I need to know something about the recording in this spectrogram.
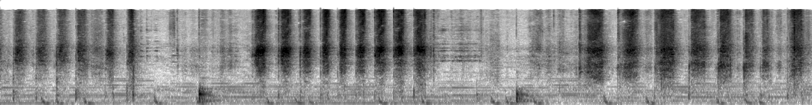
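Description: Super-fine sanding pad rubbed back and forth over a chalk-painted, glazed urn, about four quick strokes a second, in three runs with short pauses between. It is sanding back the glaze to let the paint colours beneath show through.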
